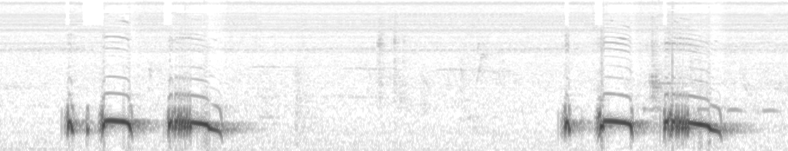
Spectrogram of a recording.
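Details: Decoy spotted dove with a husky 'giọng đồng' voice, cooing forcefully to provoke wild doves; two repeated phrases of quick short notes leading into longer, level, mellow coos, separated by about two seconds of silence.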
